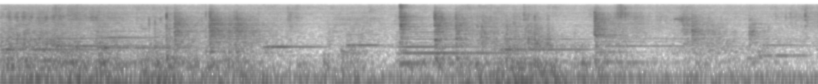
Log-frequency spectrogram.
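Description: Quiet upright piano playing scene-change music in short held notes, with several sharp knocks and clicks from metal folding chairs being moved and set down.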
